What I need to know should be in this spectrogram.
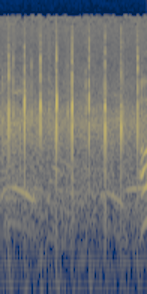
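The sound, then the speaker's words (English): Steady rhythmic clapping from a church audience in a praise service, about nine sharp claps at an even beat under singing and speaking voices. “Let's give Him a good clap offering tonight.”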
